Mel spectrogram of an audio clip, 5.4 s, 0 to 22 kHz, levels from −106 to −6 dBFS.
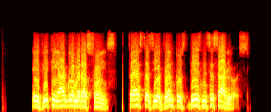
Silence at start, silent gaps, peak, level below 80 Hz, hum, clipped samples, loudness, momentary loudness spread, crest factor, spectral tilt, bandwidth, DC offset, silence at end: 0.65 s; 2.34-2.43 s, 2.49-2.55 s; -6 dBFS; -54 dBFS; none; under 0.1%; -17 LUFS; 9 LU; 12 dB; -7 dB/octave; 7.6 kHz; under 0.1%; 0.5 s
